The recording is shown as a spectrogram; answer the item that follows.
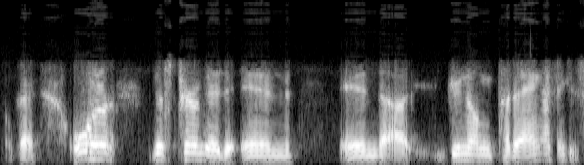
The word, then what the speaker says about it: Gunung Padang: in China, say, okay, or this pyramid in Gunung Padang, I think is how you pronounce it, that Graham Hancock You're asking the wrong person for pronunciation advice. Yeah, I think it's Gunung Padang, and Yeah, it's in good enough for me.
